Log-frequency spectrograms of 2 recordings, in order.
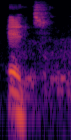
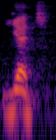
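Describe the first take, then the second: First: The letter name begins with a plain vowel. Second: The letter name begins with a 'y' sound. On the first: The speaker calls it right. "It is called एच" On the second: The speaker calls it wrong. "It is not यच"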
